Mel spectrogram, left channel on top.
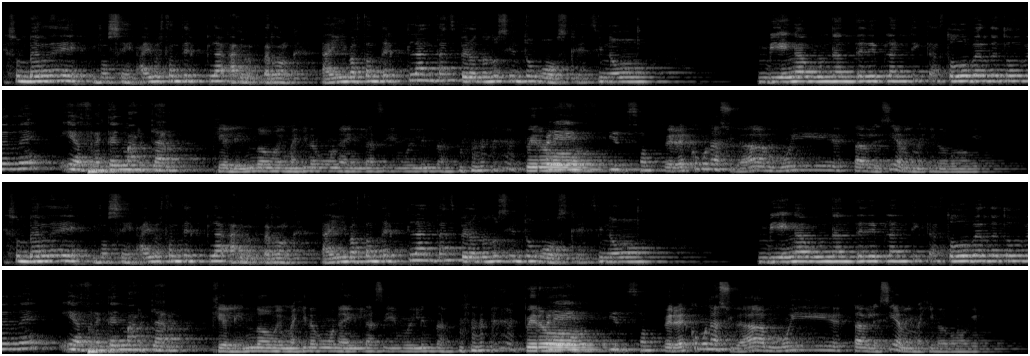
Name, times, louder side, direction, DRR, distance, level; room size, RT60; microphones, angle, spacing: voice 1, 0.0-6.5 7.6-12.0 15.7-16.0 16.3-16.8, equal, 10° left, 2 dB, 1.1 m, -27 dB
Drum, 11.1-13.3, right 1 dB, 85° right, 0.6 m, -34 dB
voice 2, 12.4-16.1 16.9-20.0, right 2 dB, 55° right, 5 dB, 1.0 m, -29 dB
15.0 x 6.5 x 2.9 m, 1.2 s
head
